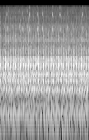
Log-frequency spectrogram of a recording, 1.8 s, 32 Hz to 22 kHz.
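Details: 2007 Honda Odyssey 3.5 V6 idling: fast, even ticking rattle diagnosed as a worn timing belt tensioner; alternator also noisy when spinning; customer authorized only alternator service, leaving timing belt risk.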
